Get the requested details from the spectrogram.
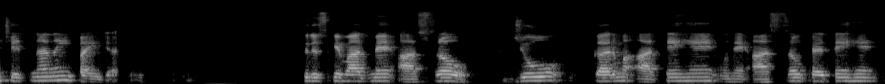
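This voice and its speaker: Slow, bright-voiced male scripture teacher. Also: a little high. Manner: drills pronunciation word by word, asks class to repeat aloud. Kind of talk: slow recitation lesson with call-and-repeat.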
